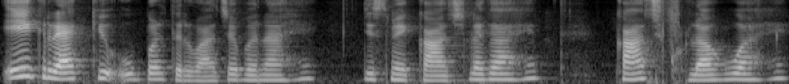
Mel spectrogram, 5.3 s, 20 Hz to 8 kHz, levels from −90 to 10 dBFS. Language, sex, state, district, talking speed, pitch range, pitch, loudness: Hindi, female, Haryana, Charkhi Dadri, 170 wpm, 180-225 Hz, 200 Hz, -22 LUFS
